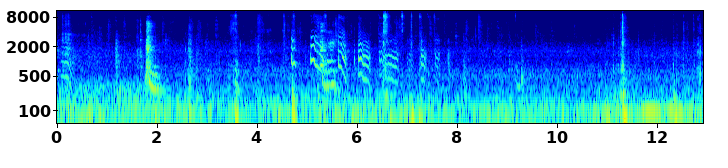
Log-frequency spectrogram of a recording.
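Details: A tiny teacup Toy Poodle puppy, a male, whimpers indoors: a drawn-out falling whine, then a cluster of short wavering, high-pitched whimpers in the middle, followed by scattered soft clicks and a faint low room hum.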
